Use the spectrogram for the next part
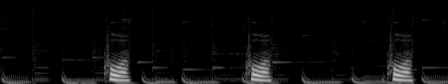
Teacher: Qu is a sound that is made by blending two sounds together, the k sound followed quickly by the w sound. Remember, the w sound is a voice glide that prepares your mouth to slide into the vowel sound that comes next. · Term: qu glide sound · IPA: /kw/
